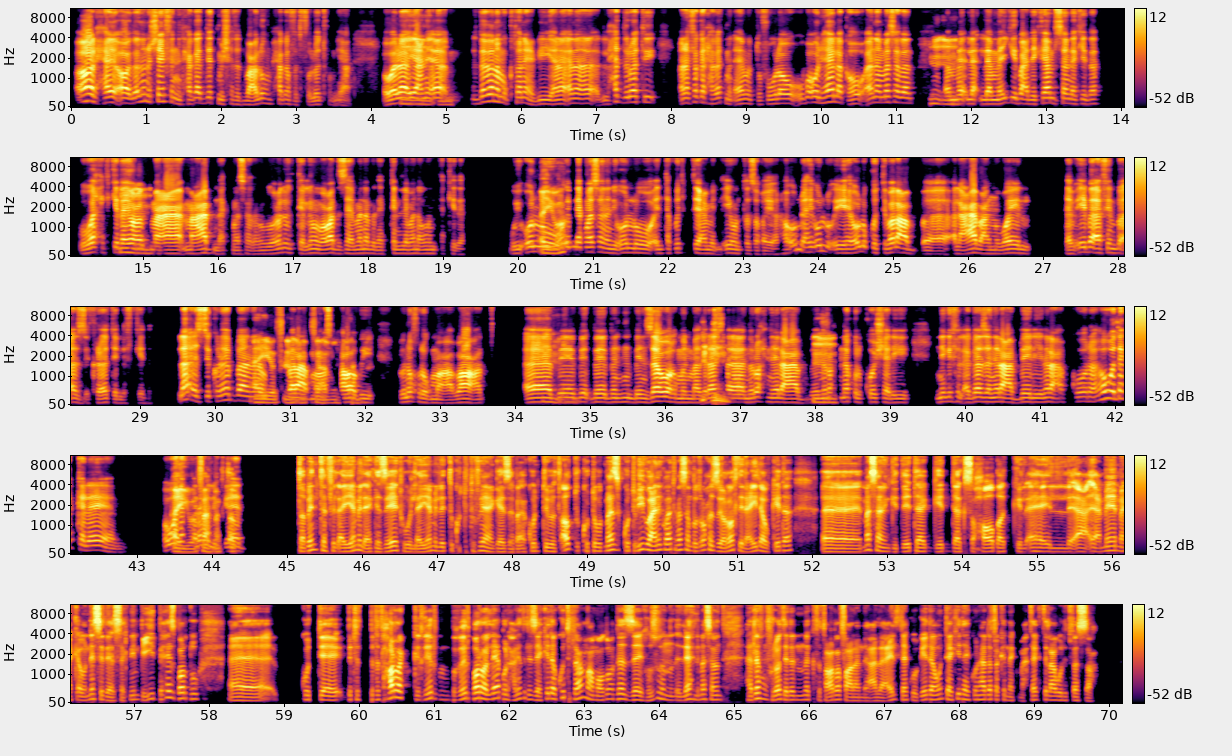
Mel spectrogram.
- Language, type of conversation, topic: Arabic, podcast, إزاي كان بيبقى شكل يوم العطلة عندك وإنت صغير؟
- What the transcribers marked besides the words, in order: throat clearing; tapping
